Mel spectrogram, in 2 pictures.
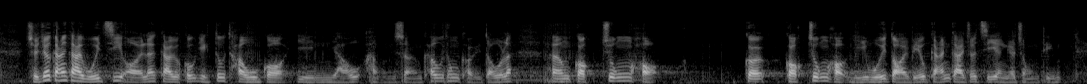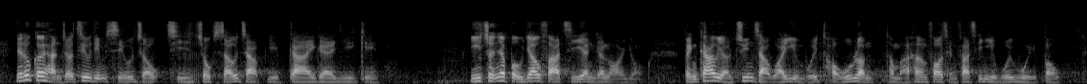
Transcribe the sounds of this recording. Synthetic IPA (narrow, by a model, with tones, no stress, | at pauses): t͡ʃʰɵ˨˩jt͡ʃɔː˨˥kaː˨˥nkaː˧jwuː˨˥jt͡siː˥ʔɔː˨jlɛː˥kaː˧wjʊ˨kːʊ˥k̚jɪ˨k̚t̪o˥wt̪ʰɐ˧wkʷɔː˧jiː˨˩njɐ˨˧whɐ˨˩ŋsœː˨˩ŋkʰɐ˥wt̪ʰʊ˥ŋkʰɵ˨˩t̪o˨˧wlɛː˥hœː˧ŋkɔː˧k̚ʊ˥ŋɔː˨k̚ː | kɔː˧k̚t͡sʊ˥ŋhɔː˨k̚jiː˨˧wuː˨˥jt̪ɔː˨jpiː˨˥wkaː˨˥nkaː˧jt͡sɔː˨˥t͡siː˨˥jɐ˨˩nkɛː˧t͡sʊ˨ŋt̪iː˨˥mjɪ˨k̚t̪o˥kɵ˨˥ɥhɦɐ˨˩ŋt͡sɔ˨˥t͡siː˥wt̪iː˨˥msiː˨˥wt͡so˨˥wt͡sʰiː˨˩t͡sʊ˨k̚sɐ˨˥wt͡saː˨p̚jiː˨p̚kaː˧jkɛː˧jiː˨kiː˨n | jiː˨˧t͡ʃɵ˧njɐ˥t̚po˨wjɐ˥wfaː˧t̚t͡siː˨˥jɐ˨˩nkɛː˧lɔ̰ː˨˩jːʊ̰˨˩ŋ | pɪ˨ŋkaː˥wjɐ˨˩wt͡ʃyː˥nt͡saː˨k̚wɐ˨˥jyː˨˩nwuː˨˥jt̪ʰo˨˥wlɵ˨nt̪ʰʊ˨˩maː˨˩hœː˧ŋfɔː˧t͡sʰɪ˨˩ŋfaː˧t̚t͡siː˨˥njiː˨˩wu˨˥jwuː˨˩jpo˨˧w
